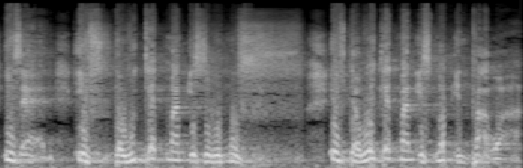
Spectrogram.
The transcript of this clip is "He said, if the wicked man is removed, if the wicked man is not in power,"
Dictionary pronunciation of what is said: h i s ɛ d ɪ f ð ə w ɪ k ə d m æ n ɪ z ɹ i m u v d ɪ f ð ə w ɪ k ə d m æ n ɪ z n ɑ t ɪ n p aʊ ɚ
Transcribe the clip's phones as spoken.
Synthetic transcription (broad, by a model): h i s ɛ d ɪ f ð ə w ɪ k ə d m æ n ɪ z ɹ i m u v ɪ f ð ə w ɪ k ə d m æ n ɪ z n ɑ t ɪ n p aʊ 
